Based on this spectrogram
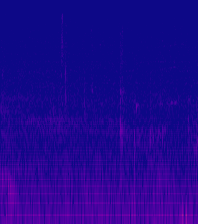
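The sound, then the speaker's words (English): Quiet mouth sounds of someone at home sipping beer, with a few soft wet clicks and a swallow over a low background hush. No one speaks. “Oh, which we just took a sip. That was good.”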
